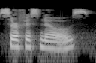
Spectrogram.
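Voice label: "surface noise", English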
